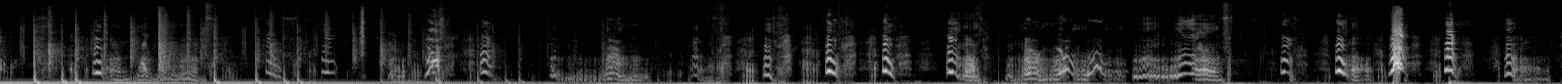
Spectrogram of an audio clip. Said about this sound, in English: That was our very special guest for today. That was Izzy the dog.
